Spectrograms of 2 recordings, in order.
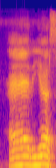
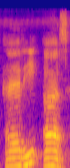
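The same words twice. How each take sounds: First: Said in the usual way. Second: "हैरियर्स" drawn out slowly, syllable by syllable; teacher slowly repeating "हैरियर्स" for learners. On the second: Shown as a demonstration.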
